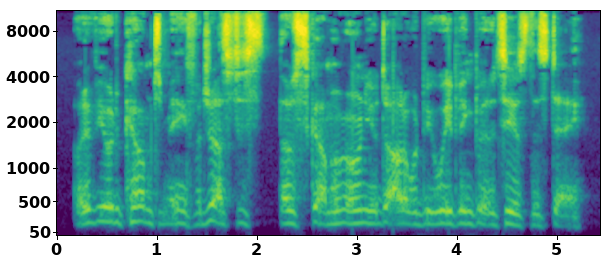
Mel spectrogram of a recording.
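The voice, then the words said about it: Don Corleone impression. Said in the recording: “you didn't try to do a Don Corleone impression ... Not bad. It's much better than I would have expected from you”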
